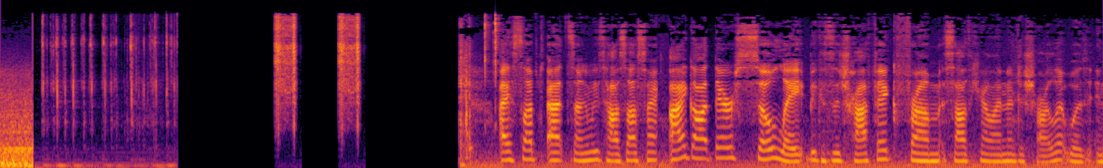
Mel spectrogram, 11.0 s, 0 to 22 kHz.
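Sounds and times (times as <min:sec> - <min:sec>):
keyboard typing clicks: 0:00.4 - 0:01.8.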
